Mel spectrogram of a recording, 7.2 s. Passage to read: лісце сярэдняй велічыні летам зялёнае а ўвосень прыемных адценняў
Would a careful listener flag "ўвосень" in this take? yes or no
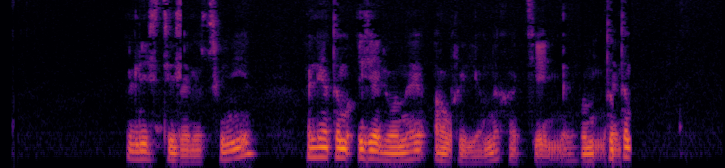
yes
